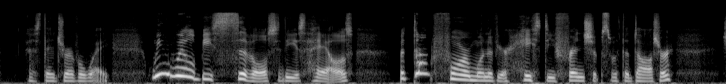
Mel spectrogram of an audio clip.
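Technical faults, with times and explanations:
No technical faults can be heard in the speech recording. There is nothing here that calls for a time or an explanation.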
